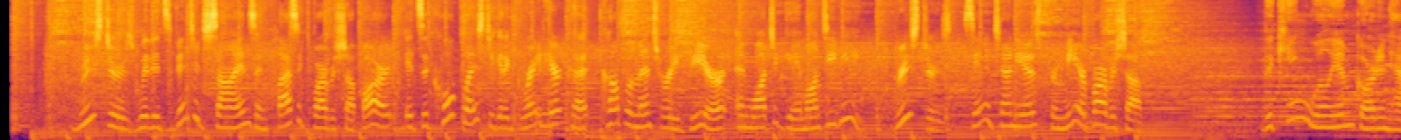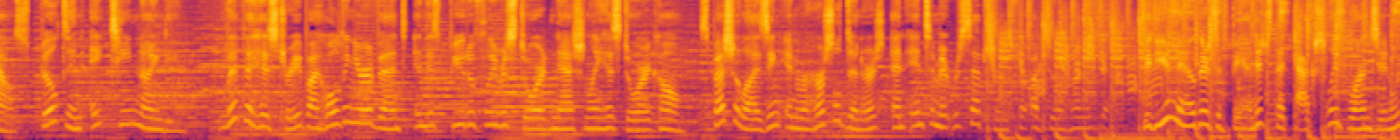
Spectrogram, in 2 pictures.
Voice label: English, english females

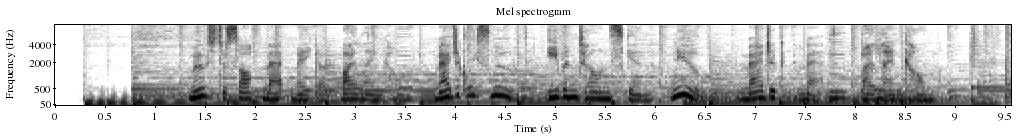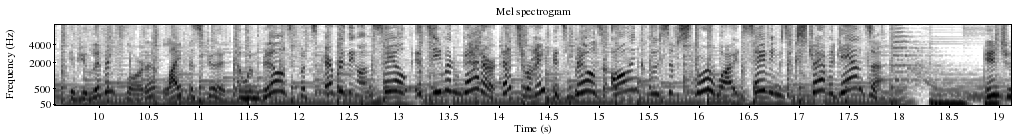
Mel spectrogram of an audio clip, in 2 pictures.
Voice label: english females

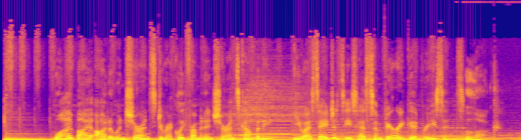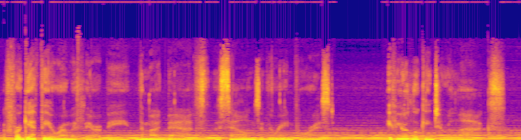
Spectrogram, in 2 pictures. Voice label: english females

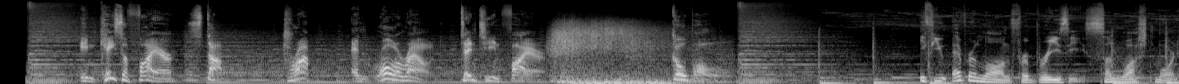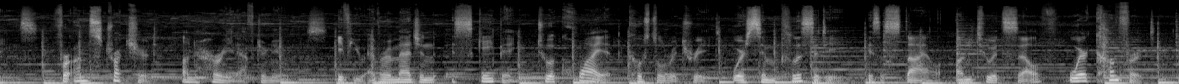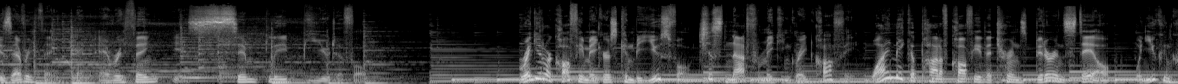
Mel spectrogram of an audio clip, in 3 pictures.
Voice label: english males

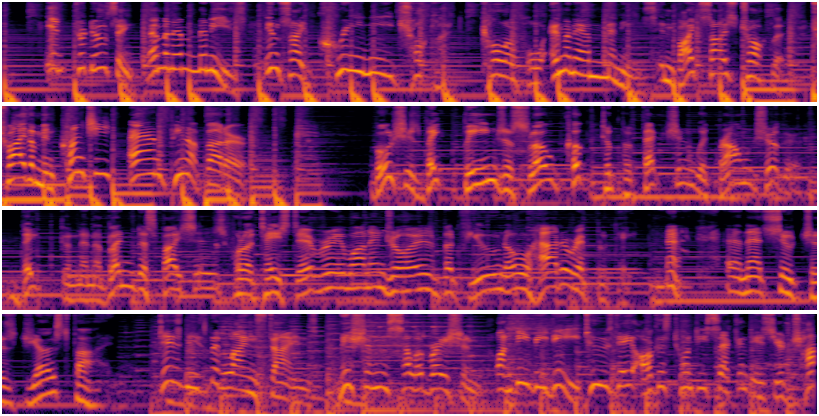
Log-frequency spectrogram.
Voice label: English, english males

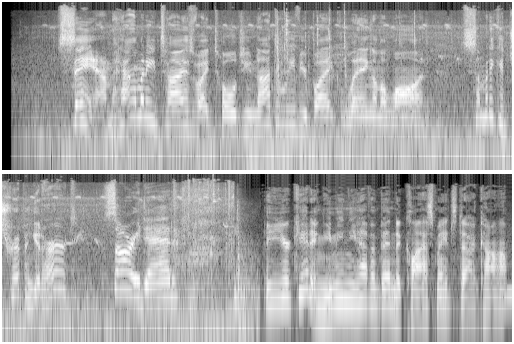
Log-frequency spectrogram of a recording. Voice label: male English

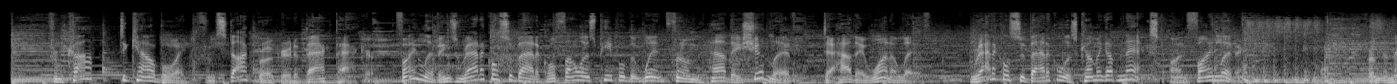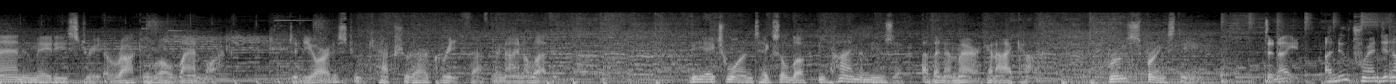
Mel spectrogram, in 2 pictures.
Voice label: English, english males

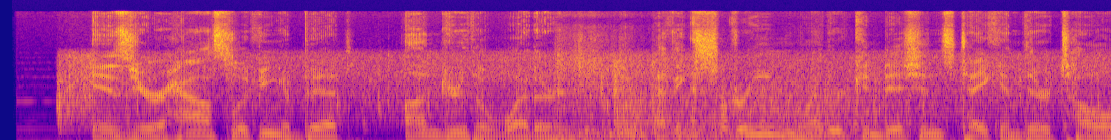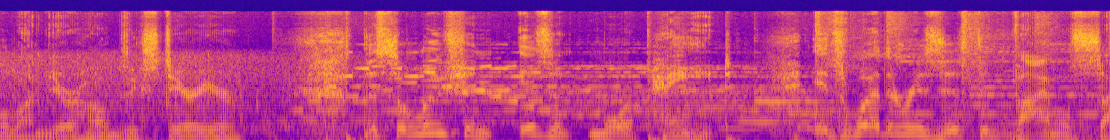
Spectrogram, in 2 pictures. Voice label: English, english males

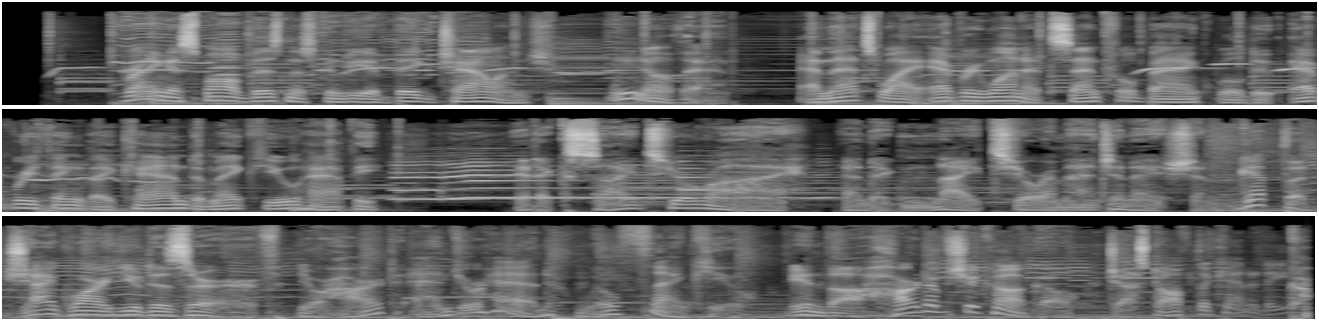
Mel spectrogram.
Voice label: English, english males

